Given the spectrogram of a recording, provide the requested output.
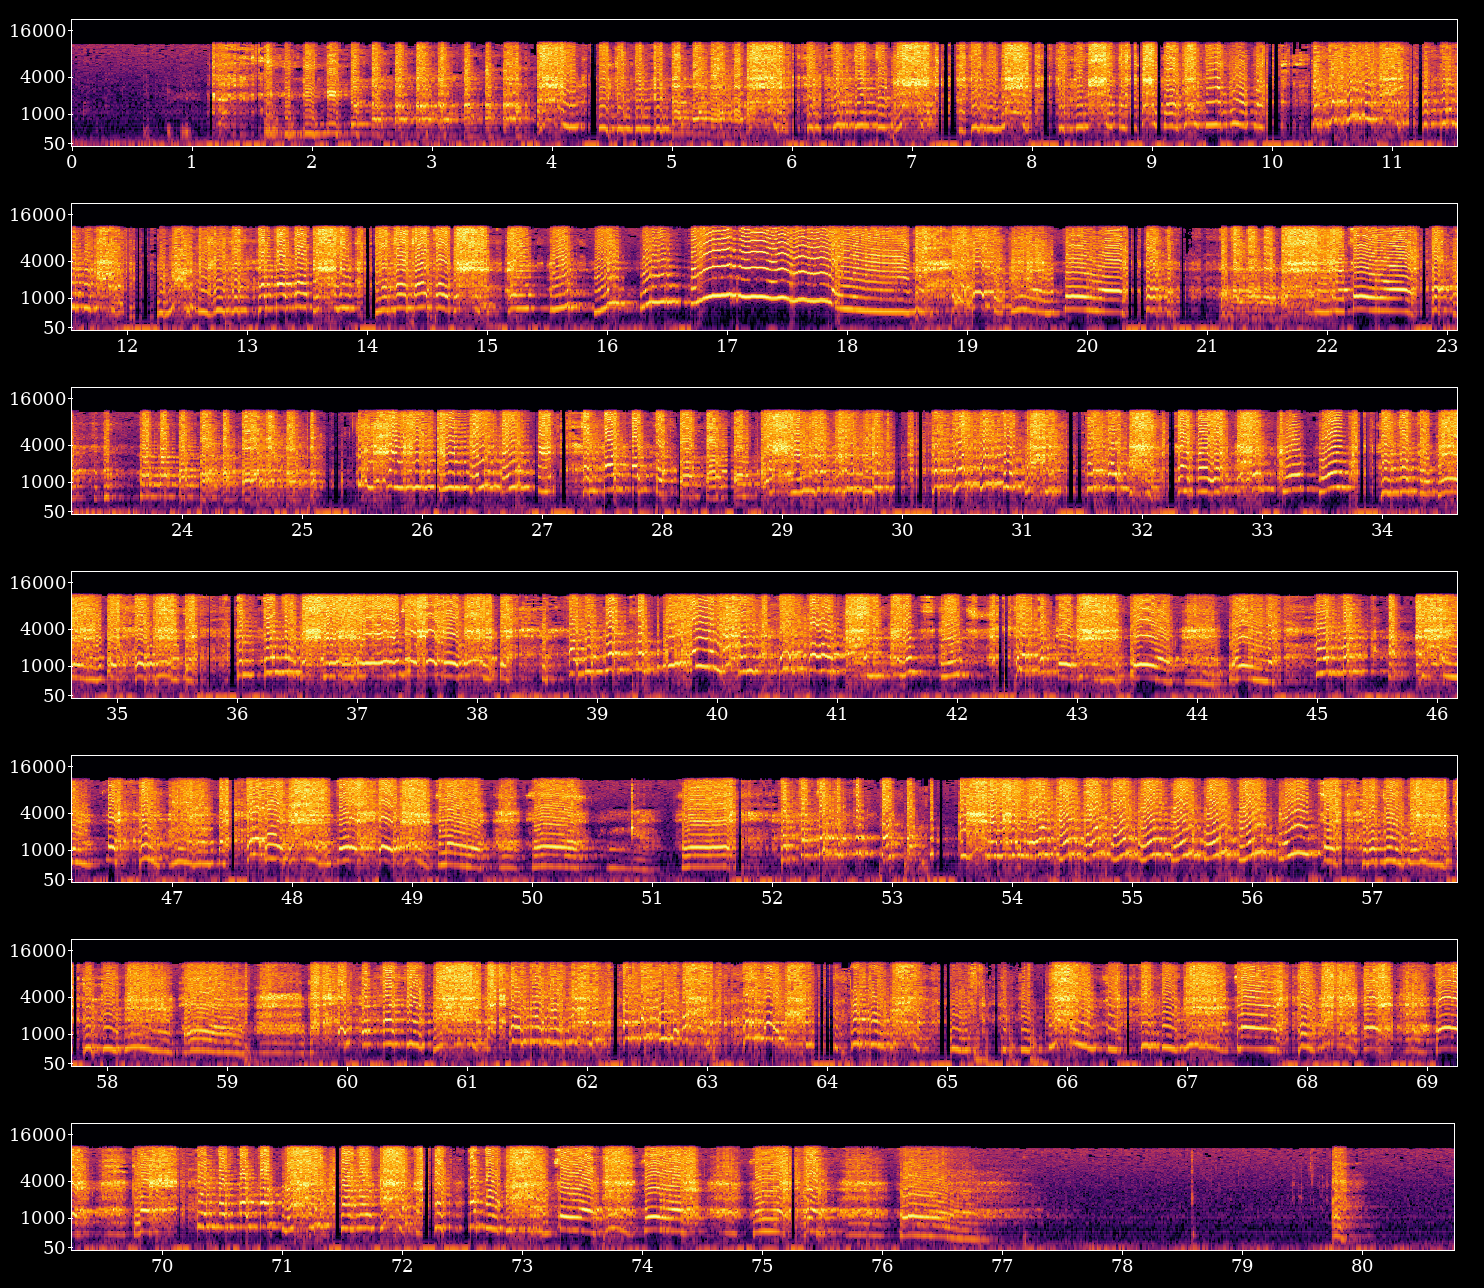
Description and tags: WARNING: THIS AUDIO IS VERY LOUD.
“Perfect” laugh for horror games!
